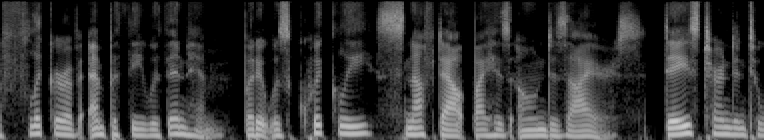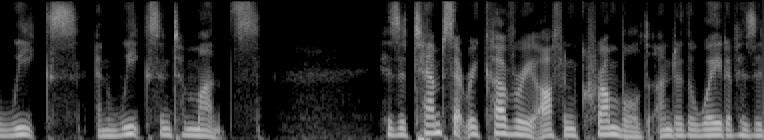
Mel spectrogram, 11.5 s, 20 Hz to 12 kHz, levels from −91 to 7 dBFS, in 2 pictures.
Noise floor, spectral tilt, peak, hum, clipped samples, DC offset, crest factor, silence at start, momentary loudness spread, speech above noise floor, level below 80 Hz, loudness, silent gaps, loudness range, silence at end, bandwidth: -65 dBFS; -5 dB/octave; -6 dBFS; none; under 0.1%; under 0.1%; 18 dB; 0 s; 7 LU; 40 dB; -46 dBFS; -25 LUFS; 4.91-4.98 s; 4 LU; 0 s; 12 kHz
